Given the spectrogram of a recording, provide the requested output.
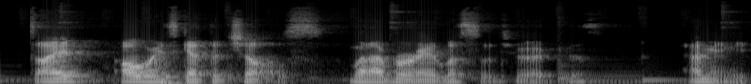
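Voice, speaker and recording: A man races through his words at a very fast pace while music plays in the background. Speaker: linguistics PhD student. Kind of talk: interview answer.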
